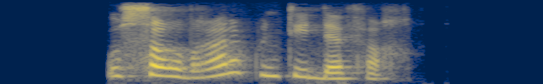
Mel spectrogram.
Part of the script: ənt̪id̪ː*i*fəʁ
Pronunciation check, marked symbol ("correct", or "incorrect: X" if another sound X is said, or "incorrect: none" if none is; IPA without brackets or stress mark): incorrect: æ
